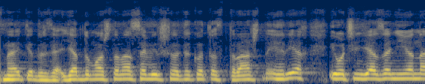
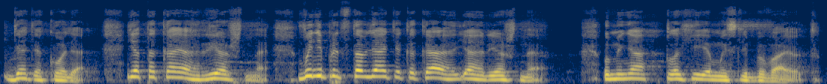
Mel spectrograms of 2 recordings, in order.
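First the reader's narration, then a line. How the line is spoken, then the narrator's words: Sobbing. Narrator (Russian): всхлипывая, она говорит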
